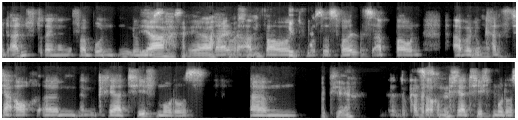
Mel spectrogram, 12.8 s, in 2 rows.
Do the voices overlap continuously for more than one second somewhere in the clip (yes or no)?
yes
